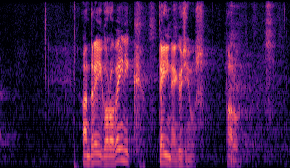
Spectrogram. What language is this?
Estonian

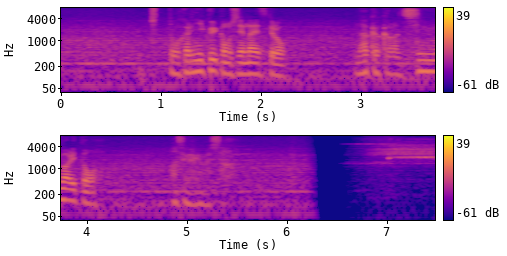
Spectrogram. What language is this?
Japanese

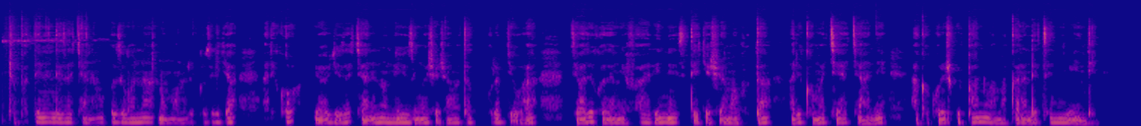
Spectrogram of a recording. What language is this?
Kinyarwanda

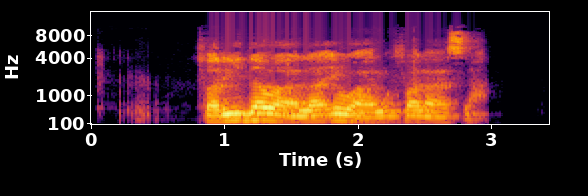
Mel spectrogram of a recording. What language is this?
Tem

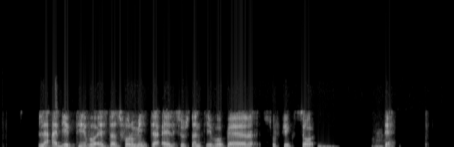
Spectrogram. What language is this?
Esperanto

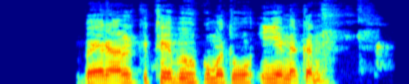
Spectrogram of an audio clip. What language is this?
Sindhi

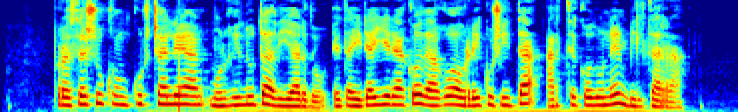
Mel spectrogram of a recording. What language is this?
Basque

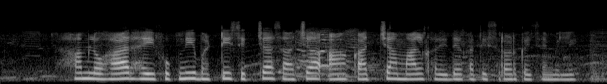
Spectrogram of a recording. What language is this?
Bhojpuri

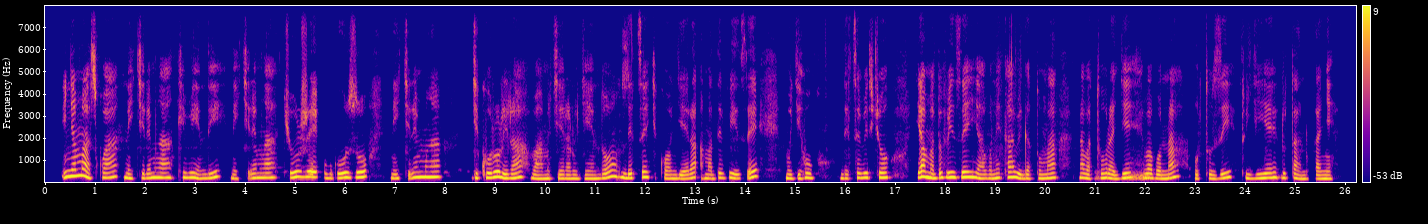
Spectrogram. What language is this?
Kinyarwanda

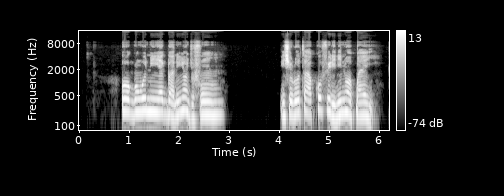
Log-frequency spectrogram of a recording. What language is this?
Yoruba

